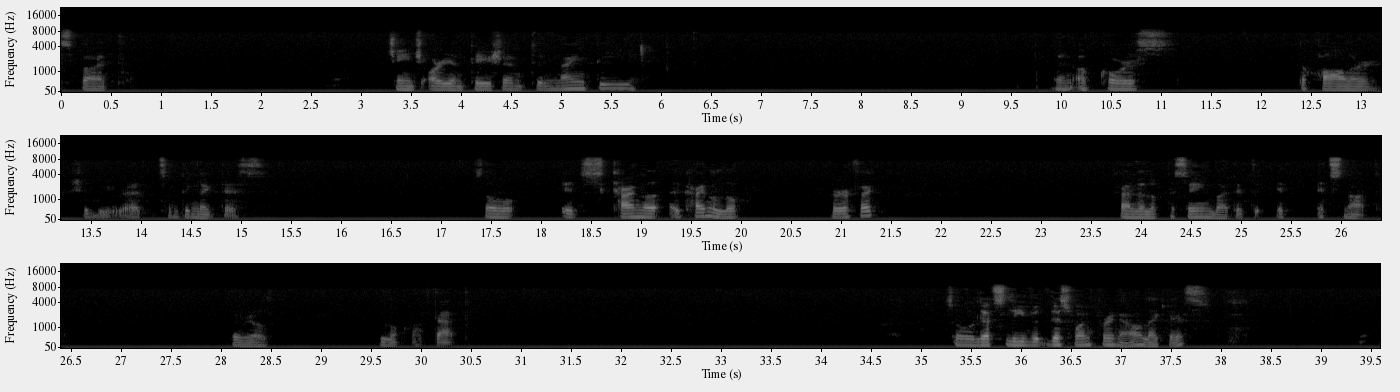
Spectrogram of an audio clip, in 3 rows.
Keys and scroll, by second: 5.6-6.0 typing, 6.2 Return, 16.2 a, 16.6 w, 22.1 s, 22.4 a, 23.0 w, 23.8 d, 25.8-29.3 typing, 33.9-37.3 typing.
